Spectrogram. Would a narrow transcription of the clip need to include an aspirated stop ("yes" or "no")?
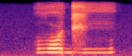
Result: no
